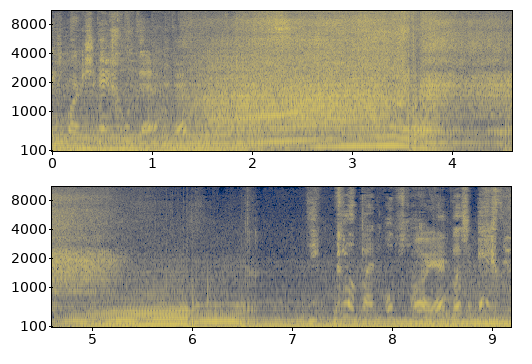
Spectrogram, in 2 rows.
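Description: A powerful BMW M6 convertible engine growls and revs through gear changes, rising and falling in pitch, while people talk over it inside the car.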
